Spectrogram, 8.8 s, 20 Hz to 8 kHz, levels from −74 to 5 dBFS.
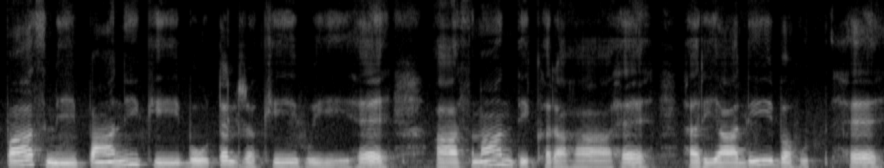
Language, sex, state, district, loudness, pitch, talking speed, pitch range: Hindi, female, Rajasthan, Jaipur, -17 LUFS, 155 Hz, 100 wpm, 150-185 Hz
